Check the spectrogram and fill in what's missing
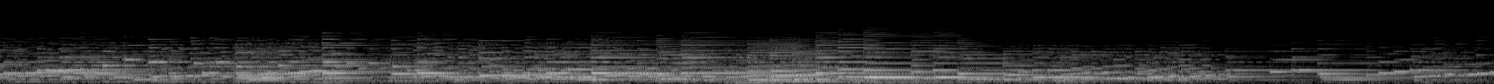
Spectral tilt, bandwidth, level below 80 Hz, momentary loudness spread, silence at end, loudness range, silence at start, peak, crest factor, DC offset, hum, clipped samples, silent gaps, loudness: -9 dB/octave; 5.6 kHz; -58 dBFS; 9 LU; 0 s; 6 LU; 0 s; -14 dBFS; 16 dB; under 0.1%; none; under 0.1%; none; -30 LUFS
